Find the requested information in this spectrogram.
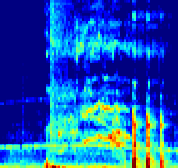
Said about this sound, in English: Sirens. That means take a shot.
